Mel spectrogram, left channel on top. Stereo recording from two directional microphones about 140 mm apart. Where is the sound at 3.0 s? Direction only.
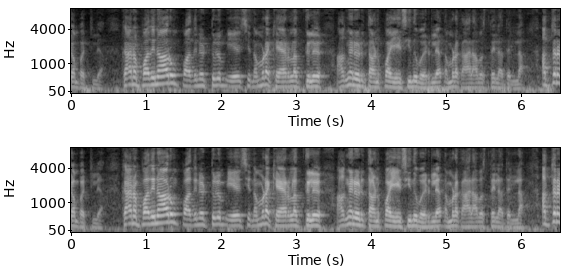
55° right (ahead or behind).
